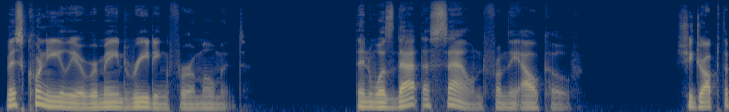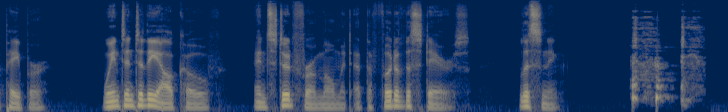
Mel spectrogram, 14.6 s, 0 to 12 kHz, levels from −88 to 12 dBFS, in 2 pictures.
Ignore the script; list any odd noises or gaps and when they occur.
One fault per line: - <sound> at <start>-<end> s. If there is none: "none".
- cough at 13.6-14.4 s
